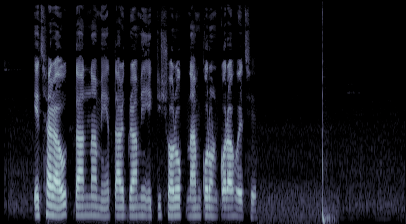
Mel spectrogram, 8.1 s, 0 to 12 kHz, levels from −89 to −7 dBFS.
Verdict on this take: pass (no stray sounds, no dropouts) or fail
fail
